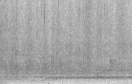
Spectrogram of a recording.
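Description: A church congregation claps and cheers for the Lord in a continuous, even burst of applause, with a sustained musical tone running underneath.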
